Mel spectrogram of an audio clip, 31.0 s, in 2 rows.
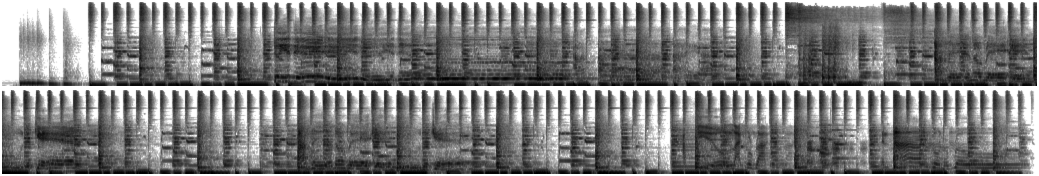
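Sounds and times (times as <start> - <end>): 
reggae music: 0.3 - 31.0.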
